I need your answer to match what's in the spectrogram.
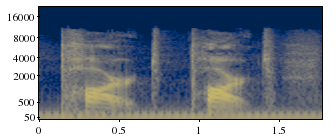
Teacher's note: you need to produce those with more air so I don't confuse them with D's or B's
